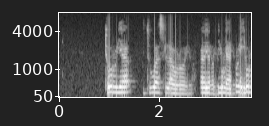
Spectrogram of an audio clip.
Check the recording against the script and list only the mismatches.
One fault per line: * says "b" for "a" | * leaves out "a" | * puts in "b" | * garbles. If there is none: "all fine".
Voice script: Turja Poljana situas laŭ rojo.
* leaves out "Poljana"
* garbles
